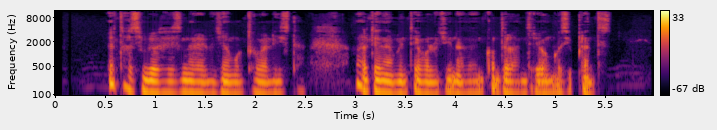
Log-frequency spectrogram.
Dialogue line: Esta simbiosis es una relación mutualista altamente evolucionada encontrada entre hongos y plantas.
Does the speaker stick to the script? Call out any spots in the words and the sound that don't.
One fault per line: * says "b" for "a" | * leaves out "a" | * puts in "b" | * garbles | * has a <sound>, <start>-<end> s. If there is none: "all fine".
all fine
